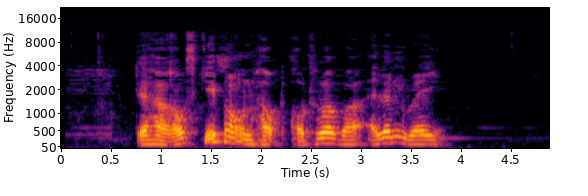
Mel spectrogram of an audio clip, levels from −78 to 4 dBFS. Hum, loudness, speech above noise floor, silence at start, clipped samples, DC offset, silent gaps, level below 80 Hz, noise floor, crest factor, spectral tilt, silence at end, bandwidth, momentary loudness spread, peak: none; -15 LUFS; 50 dB; 0.75 s; under 0.1%; under 0.1%; none; -56 dBFS; -64 dBFS; 16 dB; -7 dB/octave; 1.05 s; 11 kHz; 6 LU; 0 dBFS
